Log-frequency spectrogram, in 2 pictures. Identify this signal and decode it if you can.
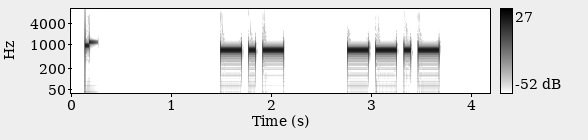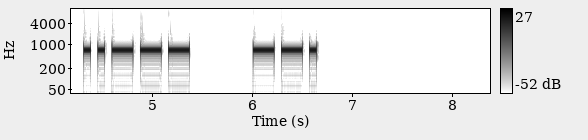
Morse code, heard as a keyed tone, about 17 wpm, spaced as for 10 wpm, 700 Hz. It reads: KQ2G
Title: USA Call Signs - 4 Characters - 3x Character Spacing - 17wpm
